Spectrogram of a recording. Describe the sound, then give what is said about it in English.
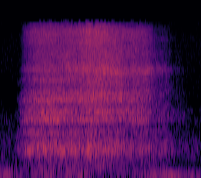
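A slow, deep breath drawn in during a guided group council exercise, heard as one long, steady airy rush that swells, holds and then fades, with no talking. “Taking a deep breath in”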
